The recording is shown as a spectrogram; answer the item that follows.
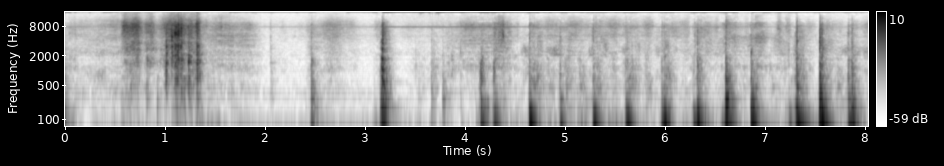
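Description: Hands kneading a yeast dough on a wooden worktop: soft thumps and slaps of dough pressed against the board, a few scattered at first, then settling into a steady rhythm of about three a second.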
